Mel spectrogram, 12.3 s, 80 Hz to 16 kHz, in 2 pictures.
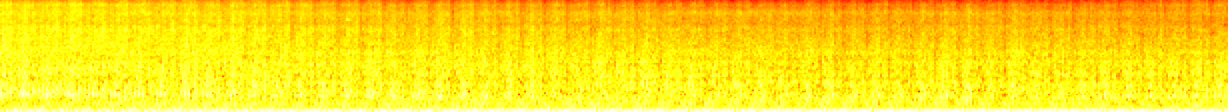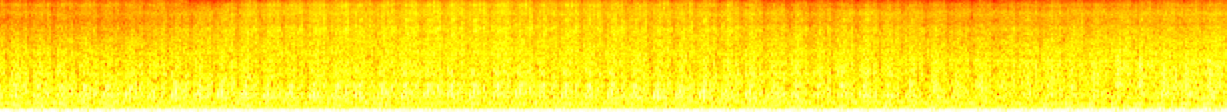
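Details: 1976 Tatra 813 V12 truck, restored after 20 years unused with new hoses, seals, oils and filters: loud deep even idle with a steady rapid firing beat, no misses or knocks; normal healthy idle.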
